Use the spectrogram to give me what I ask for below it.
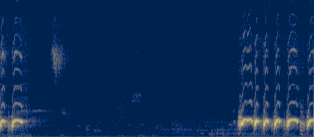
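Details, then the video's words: Local zebra dove: a brief coo, a pause of silence, then a fast rolling series of pulsed cooing notes. "PERKUTUT LOKAL, BUAT MEMANCUNG BUNYI"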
